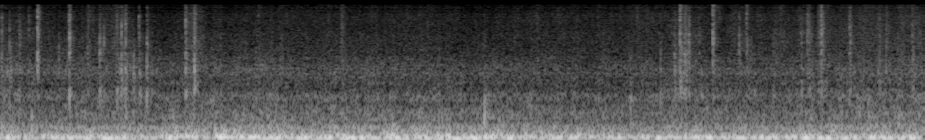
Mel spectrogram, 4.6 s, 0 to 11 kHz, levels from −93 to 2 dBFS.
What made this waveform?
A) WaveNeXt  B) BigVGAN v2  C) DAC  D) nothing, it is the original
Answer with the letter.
B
